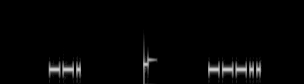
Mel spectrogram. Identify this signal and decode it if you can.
Morse code, heard as a keyed tone, about 34 wpm, 700 Hz. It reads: G 8
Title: Single Letter-Number Alt - Rapid-Fire 35wpm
